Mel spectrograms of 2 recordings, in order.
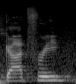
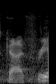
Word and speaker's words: Gottfried: It's Gottfried. Just pronunciation, I guess, Godfrey. Yes. She said Godfried. How do so- you see the Oh, fried sorry. at the end? It's Gottfried. Sorry.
